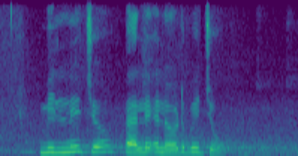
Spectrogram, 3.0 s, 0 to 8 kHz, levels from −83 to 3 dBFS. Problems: constant background noise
